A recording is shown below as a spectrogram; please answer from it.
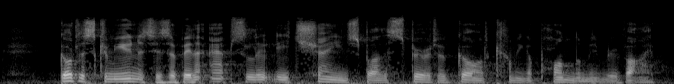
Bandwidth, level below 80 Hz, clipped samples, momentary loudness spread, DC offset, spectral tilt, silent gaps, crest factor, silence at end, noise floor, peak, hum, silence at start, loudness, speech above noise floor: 9.8 kHz; -48 dBFS; under 0.1%; 10 LU; under 0.1%; -5 dB/octave; none; 20 dB; 0.2 s; -55 dBFS; -10 dBFS; none; 0.1 s; -30 LUFS; 26 dB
